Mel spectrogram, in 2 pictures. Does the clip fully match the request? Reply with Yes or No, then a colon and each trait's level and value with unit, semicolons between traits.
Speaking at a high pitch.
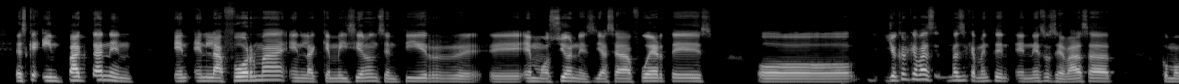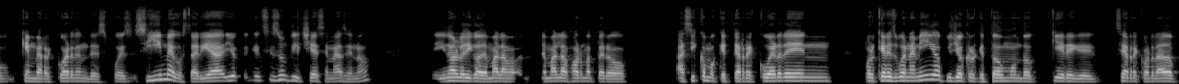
No: medium, 150 Hz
